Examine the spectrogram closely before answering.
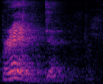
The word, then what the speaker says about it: bread: Okay, so I want you to go bread.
